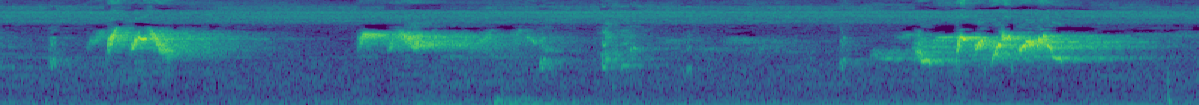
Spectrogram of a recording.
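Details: Red-whiskered bulbul, a kept bird, very aggressive, perch-dancing with fanned wings; three loud warbled phrases spaced by pauses of about a second or more, with a steady high hiss in the background.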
